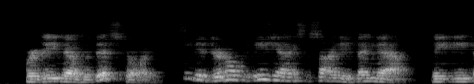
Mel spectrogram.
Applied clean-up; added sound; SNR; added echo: neural mask model DeepFilterNet 3.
